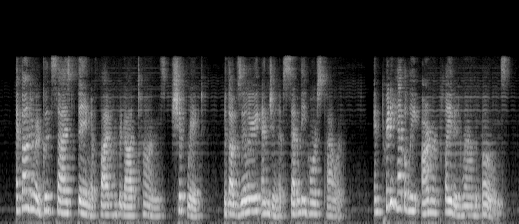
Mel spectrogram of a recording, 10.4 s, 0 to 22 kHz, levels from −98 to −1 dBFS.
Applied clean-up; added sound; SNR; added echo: neural separator model SepFormer DNS4.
